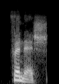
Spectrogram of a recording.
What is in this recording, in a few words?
"Finnish", Indian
